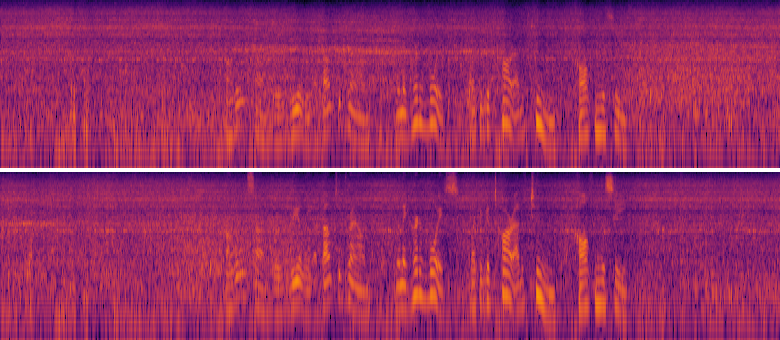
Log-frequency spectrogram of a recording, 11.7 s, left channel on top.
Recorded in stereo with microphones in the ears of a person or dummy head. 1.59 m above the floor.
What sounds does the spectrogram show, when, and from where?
3.4 s a man speaking: 70° right (ahead or behind); by 9.5 s 20° right (ahead or behind)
